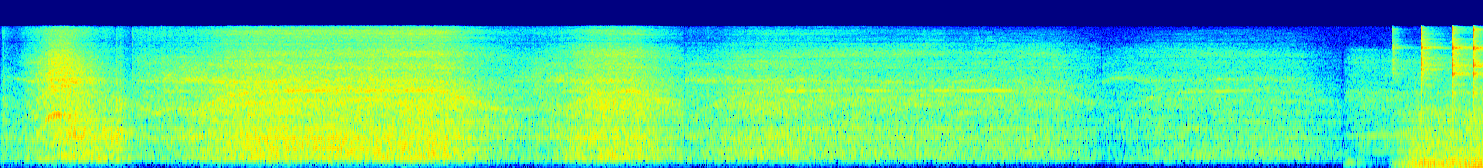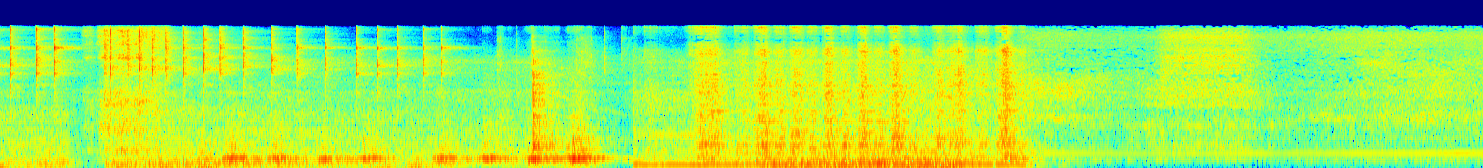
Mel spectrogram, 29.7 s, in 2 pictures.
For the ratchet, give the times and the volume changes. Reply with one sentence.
The ratchet can be heard from 13.9 to 21.1 s, getting quieter then louder.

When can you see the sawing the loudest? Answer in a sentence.
The volume of the sawing peaks at 21 seconds.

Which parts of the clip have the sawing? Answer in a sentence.
You can hear the sawing from 15.7 to 25.1 s.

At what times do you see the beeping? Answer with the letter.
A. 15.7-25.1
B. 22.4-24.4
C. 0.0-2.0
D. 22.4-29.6
B.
